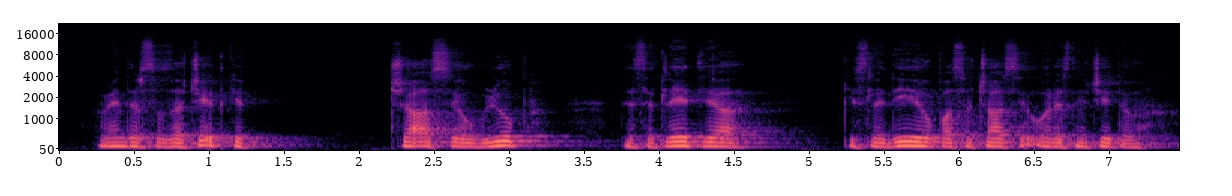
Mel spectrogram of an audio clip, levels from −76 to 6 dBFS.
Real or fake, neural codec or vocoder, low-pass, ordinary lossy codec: real; none; 19.8 kHz; none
